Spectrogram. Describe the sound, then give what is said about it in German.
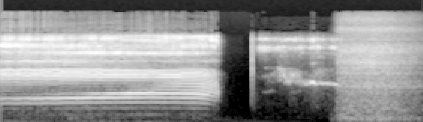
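A calf bleats loudly: one long, steady, strained call, a brief pause, then a shorter wavering bleat that fades into a rough, breathy rush of noise. “Da ist Kälbchen gekommen.”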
